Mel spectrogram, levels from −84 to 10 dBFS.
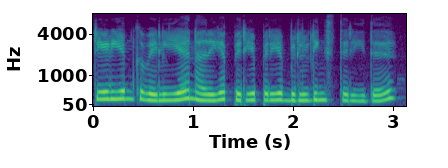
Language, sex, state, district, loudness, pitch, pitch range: Tamil, female, Tamil Nadu, Nilgiris, -13 LUFS, 210 Hz, 200-235 Hz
